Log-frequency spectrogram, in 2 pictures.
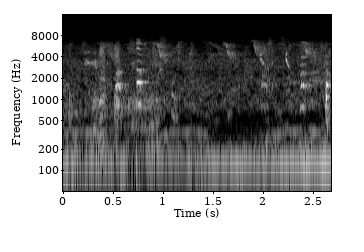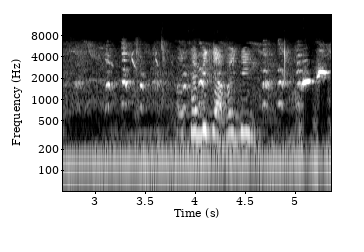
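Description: Chickens cluck and chirp nearby.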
